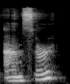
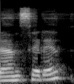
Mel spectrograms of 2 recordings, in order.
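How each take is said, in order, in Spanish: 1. La terminación -ed se une a la palabra. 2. La terminación -ed es una sílaba extra. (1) "aquí tengo que decir" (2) "no voy a decir"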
